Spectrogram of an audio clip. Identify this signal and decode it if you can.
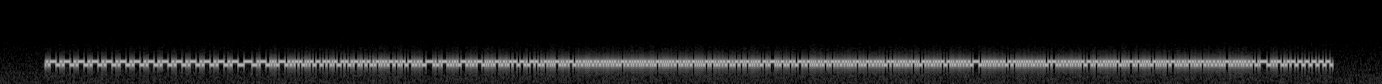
NAVTEX (SITOR-B), 100 baud, 170 Hz shift, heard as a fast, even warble, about 1000 Hz centre. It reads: ZCZC KA22 NAV WARNING 341. BUOY IN PSN 68-39N 023-20W UNLIT.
